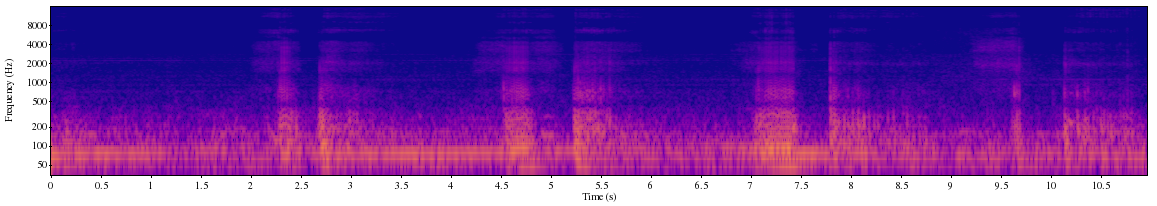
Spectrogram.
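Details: Sleeping pet Beagle, a friend's dog, snoring loudly like a person: low rumbling snores with louder breaths near 2.3, 4.6, 5.2 and 7.2 seconds, steady low hum underneath.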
